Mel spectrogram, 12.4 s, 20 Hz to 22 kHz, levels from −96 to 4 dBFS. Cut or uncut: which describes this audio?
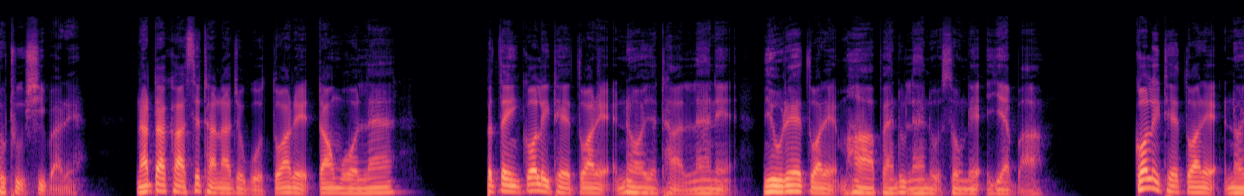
cut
